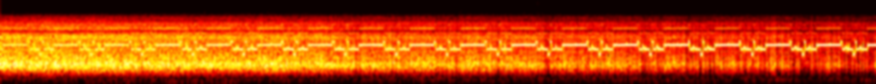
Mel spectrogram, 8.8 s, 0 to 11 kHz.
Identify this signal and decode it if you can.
SSTV (slow-scan television), PD 120.
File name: 08-ARISS-SSTV-Expedition-63-ARISS-Series-16-Satellites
